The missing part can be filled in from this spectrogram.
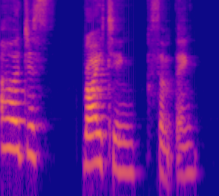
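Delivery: mock awkward, offhand, brushing-off tone. Retelling answering a stranger who loudly asked what they were working on, retelling an awkward reply. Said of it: "Kind of awkwardly".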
